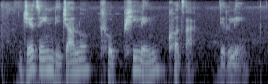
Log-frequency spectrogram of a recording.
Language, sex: Tswana, male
